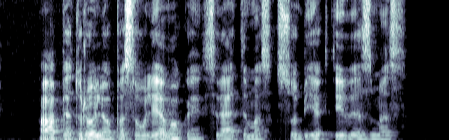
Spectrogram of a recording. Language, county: Lithuanian, Alytus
